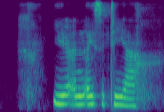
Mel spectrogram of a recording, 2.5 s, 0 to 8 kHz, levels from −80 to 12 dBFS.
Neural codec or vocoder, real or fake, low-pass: codec, 24 kHz, 0.9 kbps, WavTokenizer, small release; fake; 7.2 kHz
